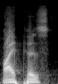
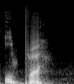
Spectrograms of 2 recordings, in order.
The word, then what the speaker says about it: Ypres: Wipers, Ypres, Ypres. However you want to pronounce it. – I would pronounce it Ypres, but some people pronounce it wipers. – The French pronunciation is Ypres.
